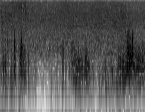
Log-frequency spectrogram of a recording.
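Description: Wind buffeting the microphone in a few gusts, over the wash of sea surf breaking on the rocks.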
